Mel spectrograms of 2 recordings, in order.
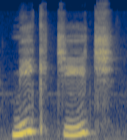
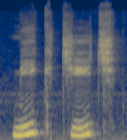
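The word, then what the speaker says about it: mikjikj: in lakes and ponds Meek G that's how you say turtle and migma do you want to try it Meek G good job it's not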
